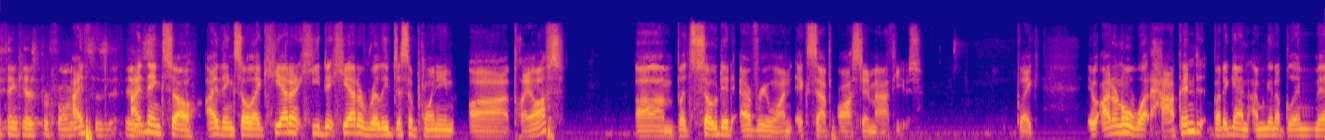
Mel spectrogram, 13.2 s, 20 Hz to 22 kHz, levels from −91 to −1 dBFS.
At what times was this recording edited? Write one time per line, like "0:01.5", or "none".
0:10.2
